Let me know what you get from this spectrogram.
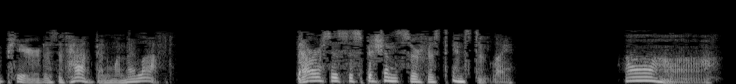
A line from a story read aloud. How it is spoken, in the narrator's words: he murmured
